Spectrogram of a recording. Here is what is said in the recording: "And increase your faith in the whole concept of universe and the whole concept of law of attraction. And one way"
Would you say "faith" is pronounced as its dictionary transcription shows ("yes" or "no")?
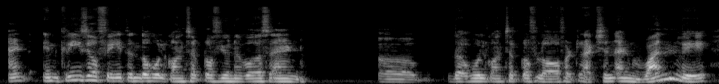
no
